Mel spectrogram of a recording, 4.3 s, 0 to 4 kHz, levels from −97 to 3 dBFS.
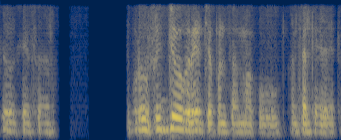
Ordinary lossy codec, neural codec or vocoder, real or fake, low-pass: none; vocoder, 24 kHz, 100 mel bands, Vocos; fake; 3.6 kHz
